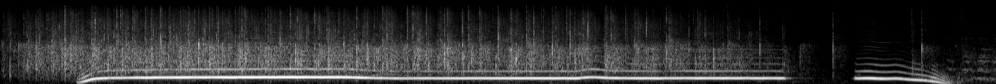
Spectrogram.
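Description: An audience breaks into dense, sustained applause lasting about seven seconds, with a long steady held tone over it, then a brief pause and a short falling whoop as it ends.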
